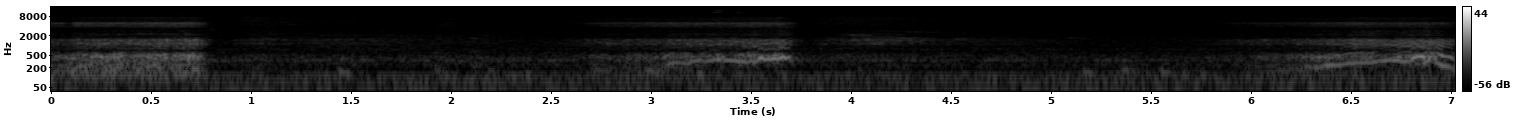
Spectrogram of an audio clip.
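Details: Senior dachshund snoring while asleep with eyes open: rhythmic rasping snores, about 18 breaths a minute, with quiet pauses between.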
